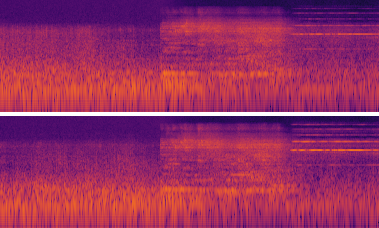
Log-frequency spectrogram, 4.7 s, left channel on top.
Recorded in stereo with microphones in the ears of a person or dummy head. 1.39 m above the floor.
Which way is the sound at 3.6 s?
55° right (ahead or behind).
